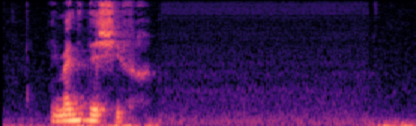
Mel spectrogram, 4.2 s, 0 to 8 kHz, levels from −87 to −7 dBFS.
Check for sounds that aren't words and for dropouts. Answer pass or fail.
pass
